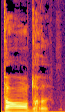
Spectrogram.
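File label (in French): "tendre", French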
